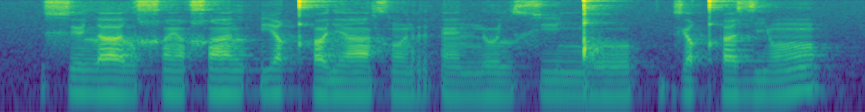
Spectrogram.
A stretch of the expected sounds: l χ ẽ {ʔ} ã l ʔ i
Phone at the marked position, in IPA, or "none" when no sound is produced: χ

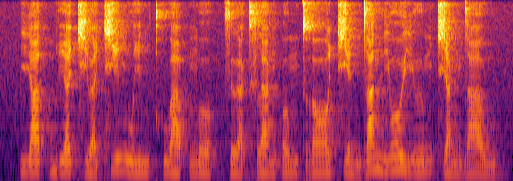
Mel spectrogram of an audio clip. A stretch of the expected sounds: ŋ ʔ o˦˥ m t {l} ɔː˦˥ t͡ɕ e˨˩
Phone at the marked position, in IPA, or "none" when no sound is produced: r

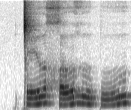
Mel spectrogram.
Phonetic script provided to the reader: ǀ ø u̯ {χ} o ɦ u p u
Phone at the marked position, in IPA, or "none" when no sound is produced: χ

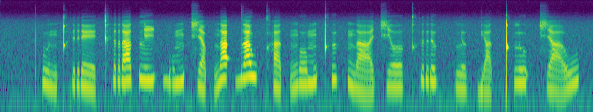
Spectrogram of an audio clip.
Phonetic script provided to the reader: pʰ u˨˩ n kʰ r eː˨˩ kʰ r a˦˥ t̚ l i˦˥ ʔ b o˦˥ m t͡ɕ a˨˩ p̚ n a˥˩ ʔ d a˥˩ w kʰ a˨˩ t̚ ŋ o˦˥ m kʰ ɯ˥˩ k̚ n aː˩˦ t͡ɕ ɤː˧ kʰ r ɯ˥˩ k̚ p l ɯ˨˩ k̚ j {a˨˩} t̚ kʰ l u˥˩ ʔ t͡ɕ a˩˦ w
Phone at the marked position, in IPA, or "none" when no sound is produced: a˨˩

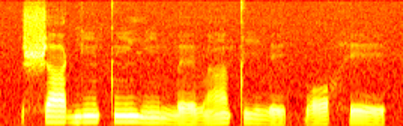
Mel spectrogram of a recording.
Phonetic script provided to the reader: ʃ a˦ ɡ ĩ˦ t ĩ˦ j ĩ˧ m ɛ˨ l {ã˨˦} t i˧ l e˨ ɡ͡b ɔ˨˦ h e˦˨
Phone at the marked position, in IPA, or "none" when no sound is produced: ã˨˦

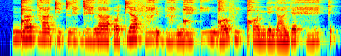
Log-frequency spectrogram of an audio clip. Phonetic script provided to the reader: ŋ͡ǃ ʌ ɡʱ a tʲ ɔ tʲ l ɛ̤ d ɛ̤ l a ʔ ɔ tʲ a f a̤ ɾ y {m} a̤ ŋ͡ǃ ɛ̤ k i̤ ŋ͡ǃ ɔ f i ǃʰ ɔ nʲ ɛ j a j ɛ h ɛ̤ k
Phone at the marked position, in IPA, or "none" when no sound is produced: bʱ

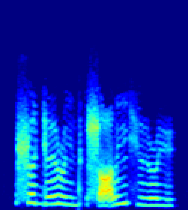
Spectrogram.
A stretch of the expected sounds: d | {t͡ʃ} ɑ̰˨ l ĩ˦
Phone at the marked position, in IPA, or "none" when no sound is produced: ʂ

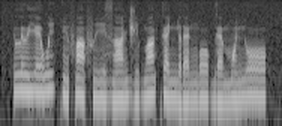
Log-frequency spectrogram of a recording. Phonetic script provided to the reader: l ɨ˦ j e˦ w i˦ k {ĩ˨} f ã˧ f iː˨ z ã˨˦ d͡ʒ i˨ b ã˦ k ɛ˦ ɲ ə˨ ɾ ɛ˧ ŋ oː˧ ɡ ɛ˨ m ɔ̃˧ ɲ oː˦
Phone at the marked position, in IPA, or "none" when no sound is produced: ĩ˨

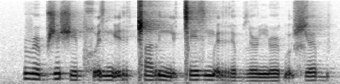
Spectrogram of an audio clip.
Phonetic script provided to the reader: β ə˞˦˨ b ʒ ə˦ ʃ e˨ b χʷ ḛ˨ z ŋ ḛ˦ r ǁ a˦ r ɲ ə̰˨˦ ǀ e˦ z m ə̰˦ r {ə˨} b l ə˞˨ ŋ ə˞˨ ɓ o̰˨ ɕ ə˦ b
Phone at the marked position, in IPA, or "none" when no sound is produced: ə˨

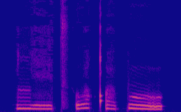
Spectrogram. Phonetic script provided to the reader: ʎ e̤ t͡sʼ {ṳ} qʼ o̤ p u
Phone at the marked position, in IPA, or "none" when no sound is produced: o̤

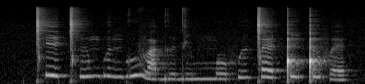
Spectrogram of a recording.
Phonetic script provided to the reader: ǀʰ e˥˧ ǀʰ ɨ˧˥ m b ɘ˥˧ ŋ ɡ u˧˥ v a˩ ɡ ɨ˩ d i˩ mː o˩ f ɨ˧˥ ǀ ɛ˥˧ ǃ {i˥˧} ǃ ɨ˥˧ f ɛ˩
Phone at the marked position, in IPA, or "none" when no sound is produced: i˥˧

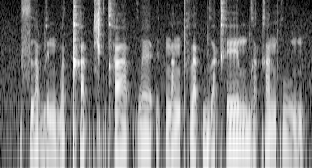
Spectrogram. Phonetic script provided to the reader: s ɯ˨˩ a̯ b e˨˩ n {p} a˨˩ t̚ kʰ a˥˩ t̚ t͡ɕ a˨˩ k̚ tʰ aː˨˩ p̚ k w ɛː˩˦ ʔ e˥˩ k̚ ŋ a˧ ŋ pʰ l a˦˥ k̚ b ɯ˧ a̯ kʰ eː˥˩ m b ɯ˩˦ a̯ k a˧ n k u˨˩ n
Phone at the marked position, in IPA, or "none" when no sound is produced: b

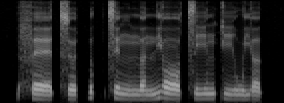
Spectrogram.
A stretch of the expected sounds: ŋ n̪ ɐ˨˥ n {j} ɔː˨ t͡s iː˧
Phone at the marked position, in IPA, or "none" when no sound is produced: j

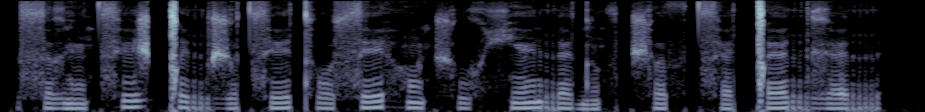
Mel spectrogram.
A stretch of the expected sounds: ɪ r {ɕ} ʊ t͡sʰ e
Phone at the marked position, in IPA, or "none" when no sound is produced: ʒ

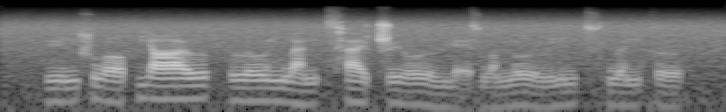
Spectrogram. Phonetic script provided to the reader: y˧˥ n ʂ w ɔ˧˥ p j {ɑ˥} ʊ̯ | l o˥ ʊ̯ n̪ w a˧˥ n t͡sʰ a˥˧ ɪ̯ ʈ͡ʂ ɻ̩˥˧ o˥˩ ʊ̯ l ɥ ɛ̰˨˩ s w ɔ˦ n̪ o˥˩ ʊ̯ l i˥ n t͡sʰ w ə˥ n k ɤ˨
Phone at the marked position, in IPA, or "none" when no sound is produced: ɑ˥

